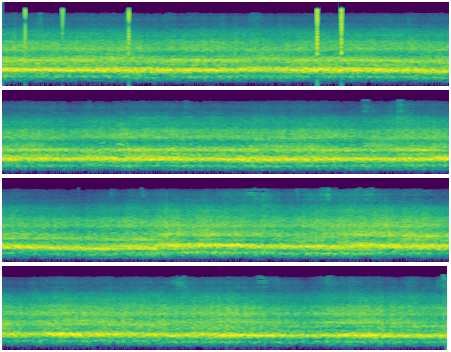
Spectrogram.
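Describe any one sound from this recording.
A huge stadium crowd sings and chants loudly in unison, echoing under the roof.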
